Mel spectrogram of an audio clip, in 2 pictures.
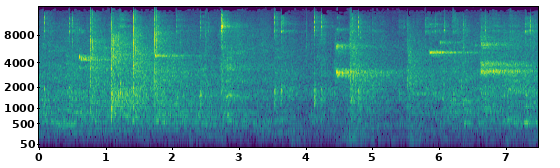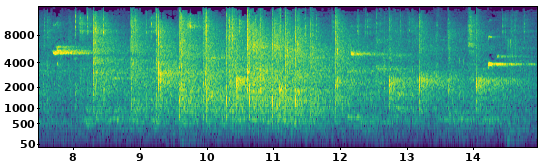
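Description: Table tennis balls click sharply on tables and paddles.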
